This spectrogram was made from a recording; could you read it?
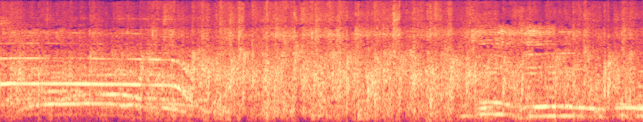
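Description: A crowd applauds steadily and loudly throughout, dense clapping filling the whole stretch, with rising whoops and shouted cheers cutting through at the start and again near the end.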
